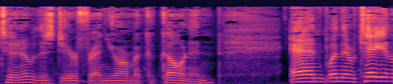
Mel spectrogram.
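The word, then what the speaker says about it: Jorma Kaukonen: I can even pronounce the guitar player's name, Jorma Kekkonen.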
